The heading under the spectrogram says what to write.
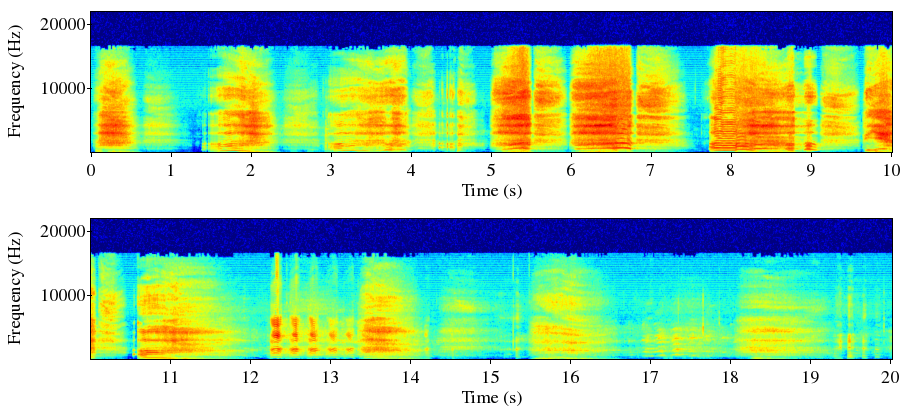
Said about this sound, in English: This was going to be a lunchtime baby-making endeavor with lots of excitable breathing.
